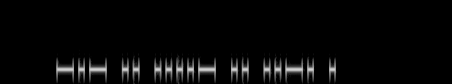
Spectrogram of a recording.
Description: Morse code, heard as a keyed tone, about 22 wpm, 700 Hz. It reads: KI4IFE
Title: USA Call Signs - 6 Characters - Repeated 3x - 22wpm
